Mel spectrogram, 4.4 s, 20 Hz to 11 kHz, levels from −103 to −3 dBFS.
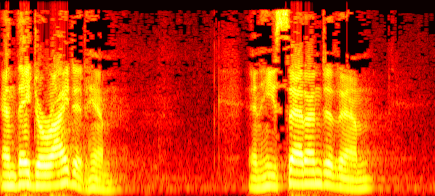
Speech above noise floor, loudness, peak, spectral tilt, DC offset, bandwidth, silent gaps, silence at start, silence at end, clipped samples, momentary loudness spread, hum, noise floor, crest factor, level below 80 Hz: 39 dB; -12 LUFS; 0 dBFS; -3.5 dB/octave; under 0.1%; 11 kHz; none; 0 s; 0.65 s; 0.3%; 15 LU; none; -52 dBFS; 14 dB; -54 dBFS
